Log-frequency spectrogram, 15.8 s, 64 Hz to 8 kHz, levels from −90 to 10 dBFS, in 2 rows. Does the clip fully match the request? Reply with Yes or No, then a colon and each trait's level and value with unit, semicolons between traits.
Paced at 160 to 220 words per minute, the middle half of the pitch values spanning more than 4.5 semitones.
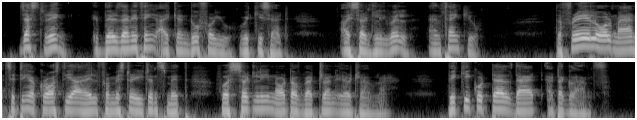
No: average, 165 wpm; average, 3.6 semitones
